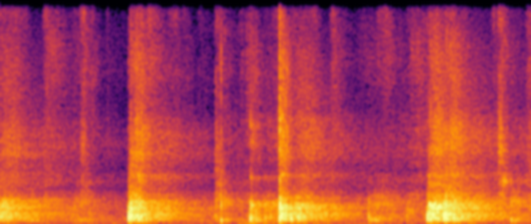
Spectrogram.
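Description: Tennis ball struck with rackets in a rally, a sharp pop about every second and a half, each ringing out in the echoing indoor hall, with lighter ball bounces between.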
